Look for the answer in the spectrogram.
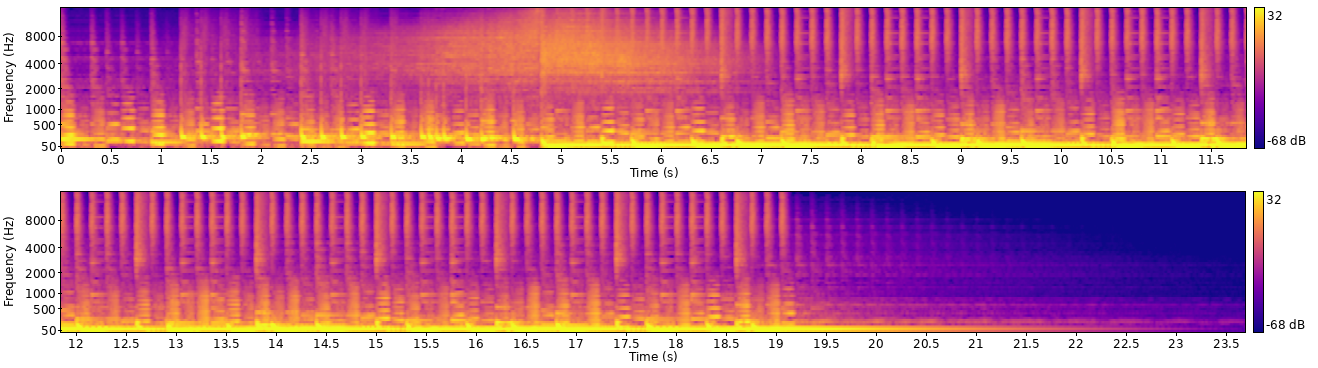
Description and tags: Sakura E-Keys (Intro)
Putting the notes of an electric keyboard on a very low frequency and some heavy kicks will give you this. It sounds pretty cool in my opinion as it was done using the Sakura-plugin on FL Studio, which is mostly used for more traditional (also Asian) sounds.
Made using FL Studio
bass, beat, clumsy, drums, intro, wobble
